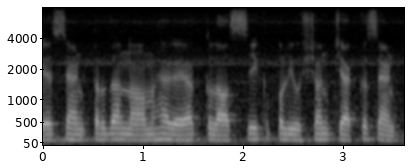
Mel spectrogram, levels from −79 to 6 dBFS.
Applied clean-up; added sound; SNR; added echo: none; none; none; none.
